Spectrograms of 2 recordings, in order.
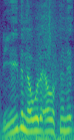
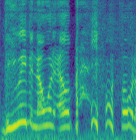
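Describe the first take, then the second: First: Fast teasing question. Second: Louder teasing repeat. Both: Real, not acted.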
